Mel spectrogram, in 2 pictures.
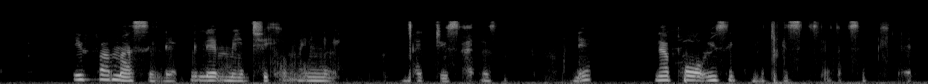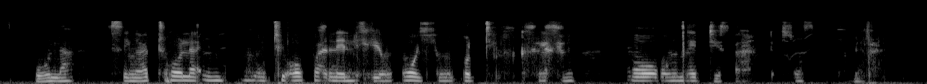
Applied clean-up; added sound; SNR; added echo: neural diffusion model UNIVERSE++.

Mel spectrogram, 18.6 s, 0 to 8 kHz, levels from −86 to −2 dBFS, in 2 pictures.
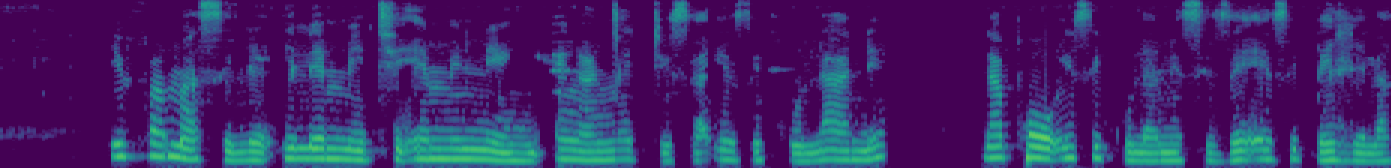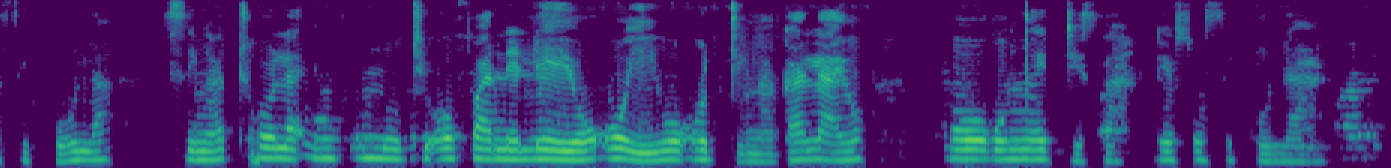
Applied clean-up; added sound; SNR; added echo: none; none; none; none.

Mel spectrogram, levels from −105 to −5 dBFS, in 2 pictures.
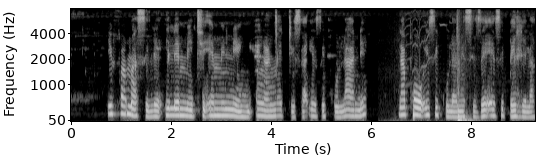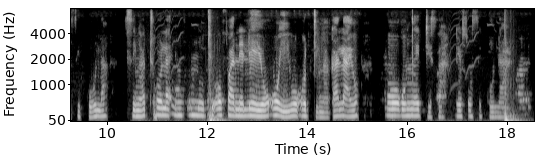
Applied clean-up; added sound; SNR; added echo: none; Squeak / Slam; 9 dB; none.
